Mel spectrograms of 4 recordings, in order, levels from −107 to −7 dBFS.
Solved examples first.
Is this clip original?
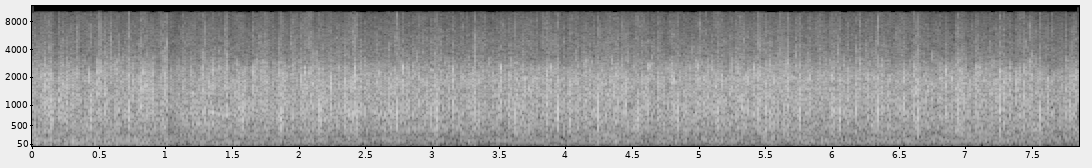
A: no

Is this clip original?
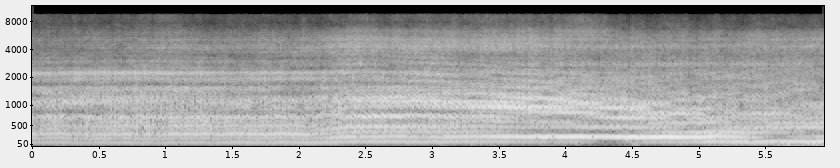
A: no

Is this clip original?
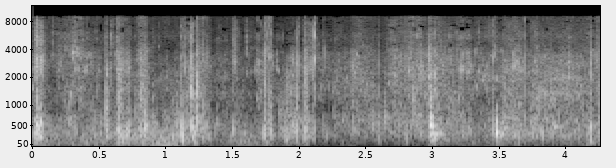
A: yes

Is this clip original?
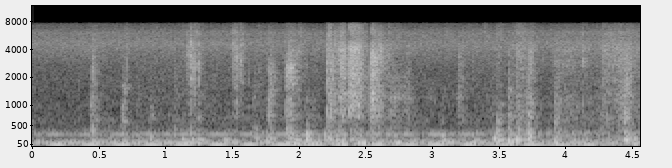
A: yes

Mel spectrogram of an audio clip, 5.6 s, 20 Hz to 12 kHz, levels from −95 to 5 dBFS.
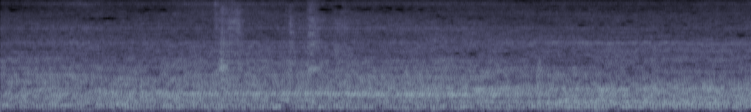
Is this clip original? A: no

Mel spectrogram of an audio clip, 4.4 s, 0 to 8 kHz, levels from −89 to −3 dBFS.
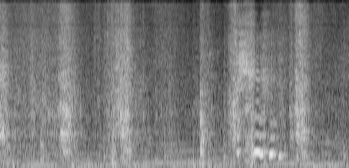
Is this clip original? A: yes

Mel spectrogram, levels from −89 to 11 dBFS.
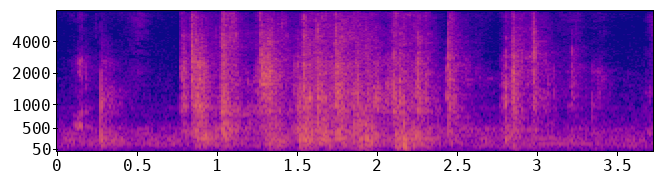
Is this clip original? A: yes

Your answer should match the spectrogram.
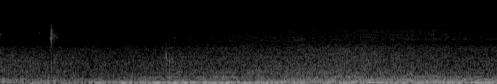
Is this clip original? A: no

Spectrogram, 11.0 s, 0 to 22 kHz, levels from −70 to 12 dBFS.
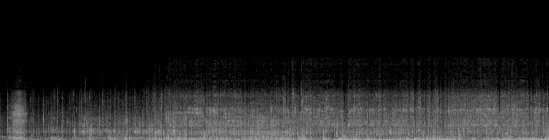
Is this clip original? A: yes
